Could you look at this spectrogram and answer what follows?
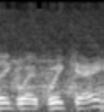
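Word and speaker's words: Igwebuike: So Donald Igwe-Buike helping us with our announcing school practice on pronouncing his name.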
